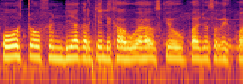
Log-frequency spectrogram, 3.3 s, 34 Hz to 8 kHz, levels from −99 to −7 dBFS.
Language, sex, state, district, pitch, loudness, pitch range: Hindi, male, Chandigarh, Chandigarh, 185 Hz, -15 LUFS, 175-195 Hz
